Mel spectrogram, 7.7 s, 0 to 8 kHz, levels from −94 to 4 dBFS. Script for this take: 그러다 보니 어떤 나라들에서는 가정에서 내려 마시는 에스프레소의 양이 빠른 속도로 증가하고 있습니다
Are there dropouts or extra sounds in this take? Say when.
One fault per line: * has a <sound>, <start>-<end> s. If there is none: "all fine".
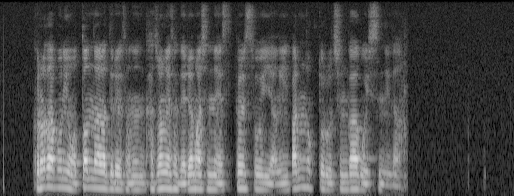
all fine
